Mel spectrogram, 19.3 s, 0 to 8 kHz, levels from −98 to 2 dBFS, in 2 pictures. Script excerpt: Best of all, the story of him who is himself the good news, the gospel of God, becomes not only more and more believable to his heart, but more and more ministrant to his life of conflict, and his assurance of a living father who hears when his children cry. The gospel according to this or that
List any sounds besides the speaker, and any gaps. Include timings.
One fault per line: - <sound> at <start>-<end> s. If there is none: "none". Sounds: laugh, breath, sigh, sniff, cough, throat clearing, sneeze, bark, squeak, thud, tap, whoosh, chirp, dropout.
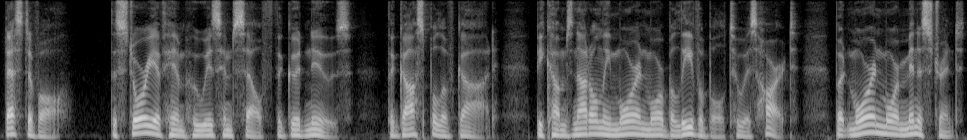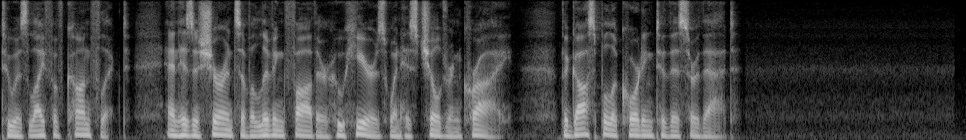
none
